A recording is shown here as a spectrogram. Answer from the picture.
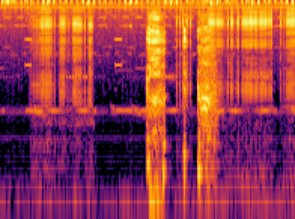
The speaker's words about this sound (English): Is that cough persistent?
